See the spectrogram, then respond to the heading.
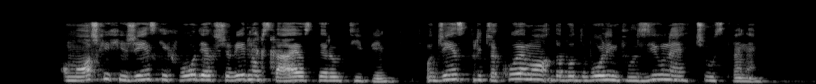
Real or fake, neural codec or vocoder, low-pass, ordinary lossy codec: real; none; 7.2 kHz; MP3, 48 kbps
